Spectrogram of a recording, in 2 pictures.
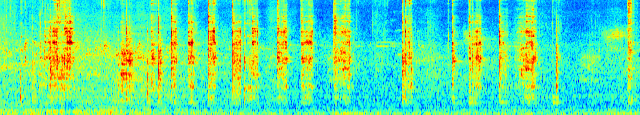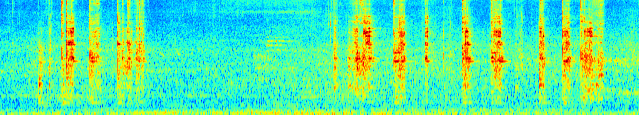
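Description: Cinnamon, cloves and a bay leaf fry in hot oil for a pepper chicken dish, giving off a steady sizzle. Loud metallic clinks and scrapes from a spoon against the pan keep breaking through.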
